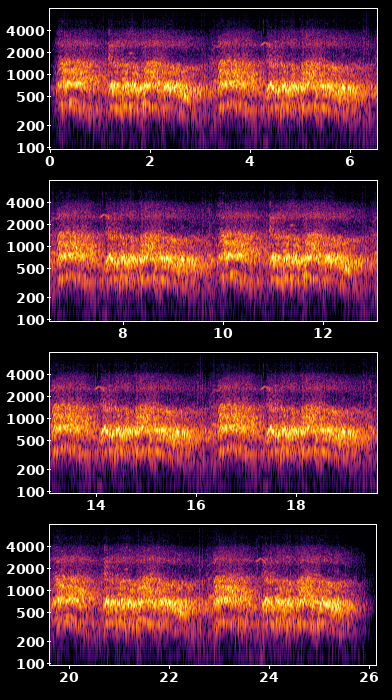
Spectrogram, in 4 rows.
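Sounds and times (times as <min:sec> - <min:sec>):
fans chanting: 0:00.0 - 0:26.1.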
